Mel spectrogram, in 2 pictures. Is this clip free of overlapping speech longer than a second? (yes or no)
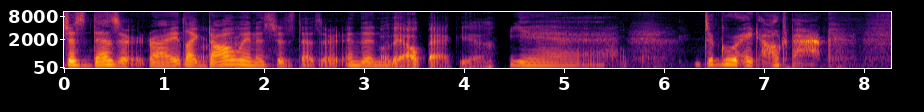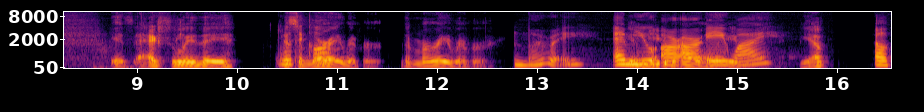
no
